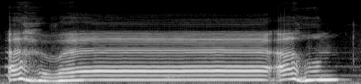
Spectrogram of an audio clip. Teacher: اگر یہ 2 سے 3 سیکنڈ تک ہے تو یہ 3 سے 4 سیکنڈ تک لمبی کی جاتی ہے. تقریباً 4 سیکنڈ تک یہ لمبی کی جاتی ہے. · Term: مد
